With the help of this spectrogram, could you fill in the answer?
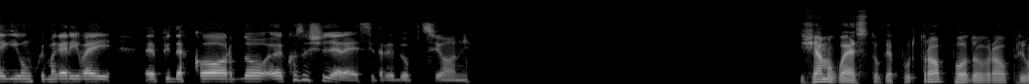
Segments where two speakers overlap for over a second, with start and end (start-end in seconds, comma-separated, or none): none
